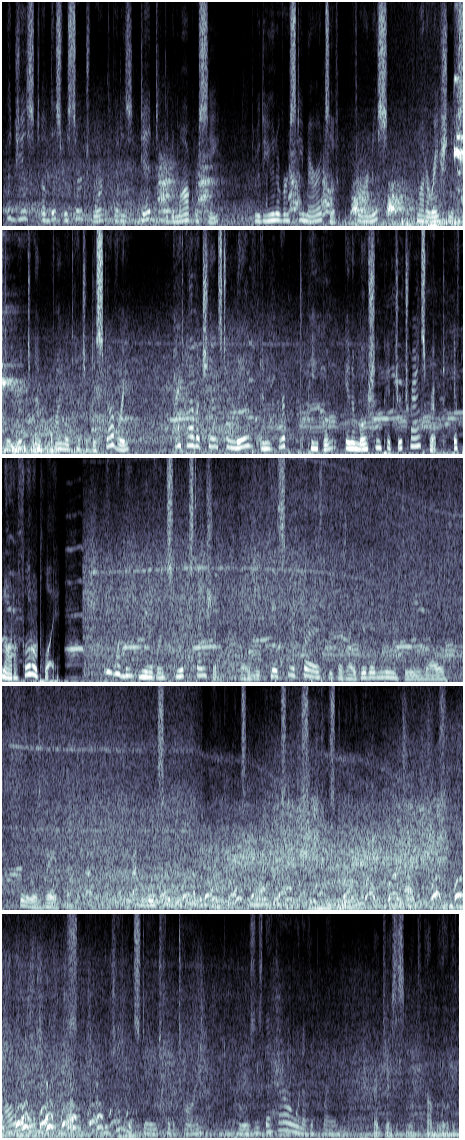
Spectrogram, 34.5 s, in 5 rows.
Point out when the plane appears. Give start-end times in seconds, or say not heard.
0.0-12.4, 15.0-34.4.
